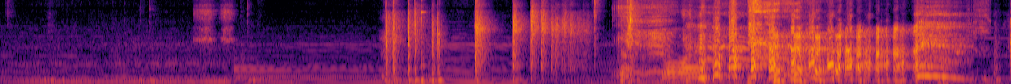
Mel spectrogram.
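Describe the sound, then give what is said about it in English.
During a tabletop game, dice are dropped on a table and picked up again: a run of small, hard clicks and rattles that grows busier and louder toward the end, over a low steady hum. “Yeah, I'm gonna pick up all the dice I dropped on. All right, I have to re-roll that because I don't know where it went.”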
